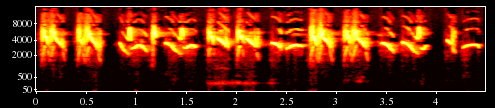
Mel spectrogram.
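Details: Plumbeous seedeater (Sporophila plumbea) delivering a lively song of repeated chirpy phrases, each pairing a sharp chip with a short slurred whistle, in a steady quick rhythm.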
